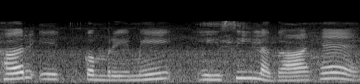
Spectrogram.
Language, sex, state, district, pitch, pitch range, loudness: Hindi, female, Punjab, Fazilka, 230 Hz, 205-265 Hz, -18 LUFS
